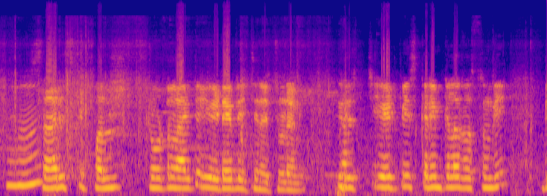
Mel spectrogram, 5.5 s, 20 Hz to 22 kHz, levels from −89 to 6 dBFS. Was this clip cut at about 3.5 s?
yes; 1 cut; at 3.5 s

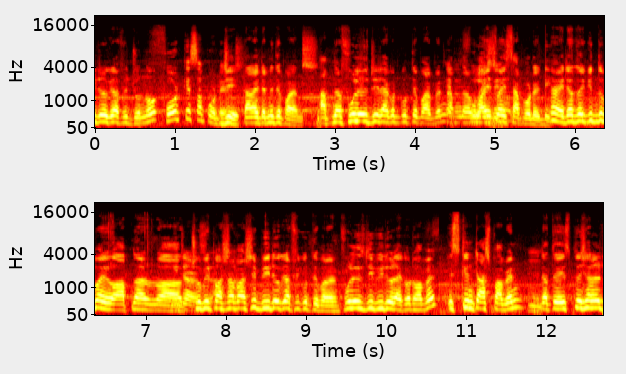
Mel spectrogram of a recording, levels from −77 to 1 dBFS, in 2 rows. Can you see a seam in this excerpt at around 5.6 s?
yes; 3 cuts; at 2.6 s, 5.6 s, 10.7 s

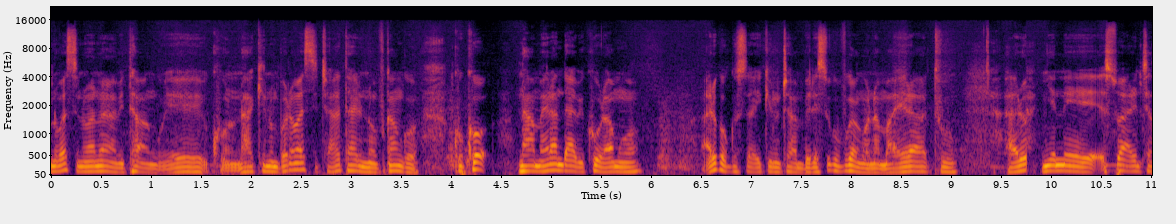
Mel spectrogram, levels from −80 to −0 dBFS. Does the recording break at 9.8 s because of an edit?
yes; 1 cut; at 9.8 s

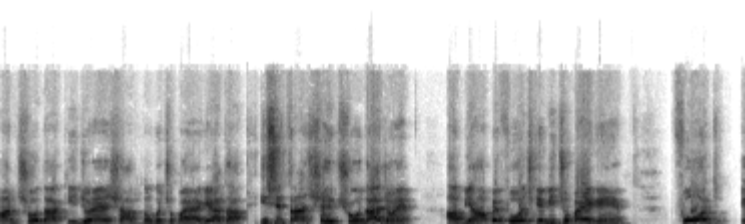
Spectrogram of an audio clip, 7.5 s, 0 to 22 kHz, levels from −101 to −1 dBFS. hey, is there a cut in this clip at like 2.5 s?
yes; 1 cut; at 2.5 s

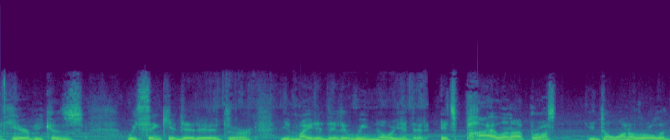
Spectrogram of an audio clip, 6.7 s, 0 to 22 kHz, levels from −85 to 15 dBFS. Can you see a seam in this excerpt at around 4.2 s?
yes; 1 cut; at 4.2 s

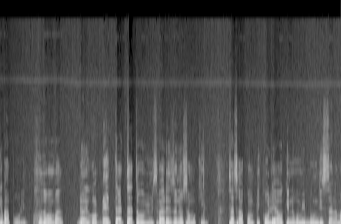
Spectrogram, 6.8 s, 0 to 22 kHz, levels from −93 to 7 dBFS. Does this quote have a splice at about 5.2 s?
yes; 1 cut; at 5.2 s

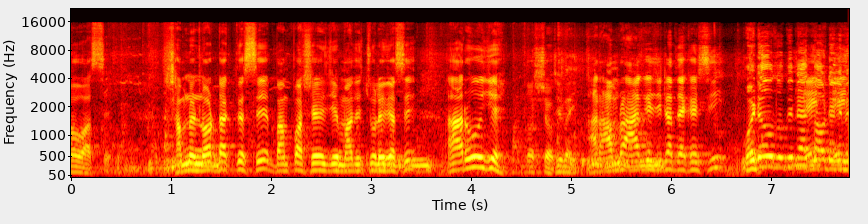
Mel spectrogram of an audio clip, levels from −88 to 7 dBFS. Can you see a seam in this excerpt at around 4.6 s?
yes; 1 cut; at 4.6 s

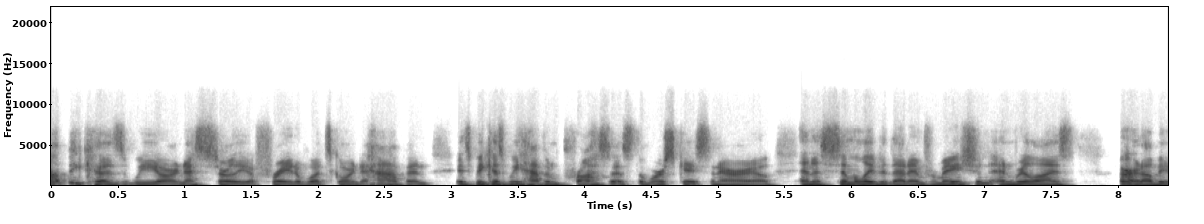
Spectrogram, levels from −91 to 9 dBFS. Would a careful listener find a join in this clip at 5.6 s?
yes; 1 cut; at 5.6 s

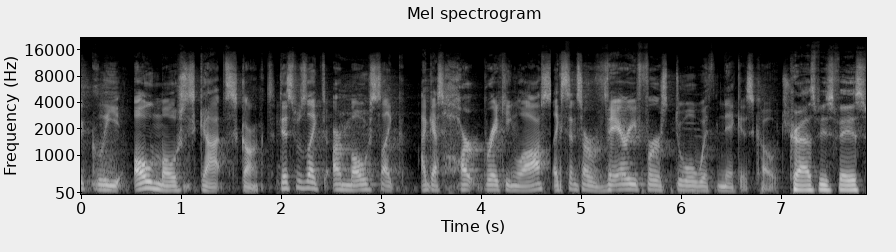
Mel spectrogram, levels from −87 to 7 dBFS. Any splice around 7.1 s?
yes; 3 cuts; at 1.9 s, 4.7 s, 7.1 s

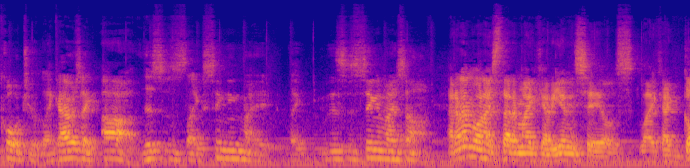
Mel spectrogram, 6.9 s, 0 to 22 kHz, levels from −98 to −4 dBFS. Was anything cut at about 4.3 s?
yes; 1 cut; at 4.3 s

